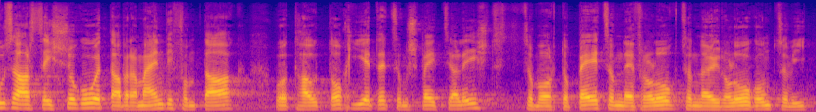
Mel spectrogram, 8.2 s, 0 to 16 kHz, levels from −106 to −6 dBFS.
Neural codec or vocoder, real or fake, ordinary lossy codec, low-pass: none; real; none; 14.4 kHz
